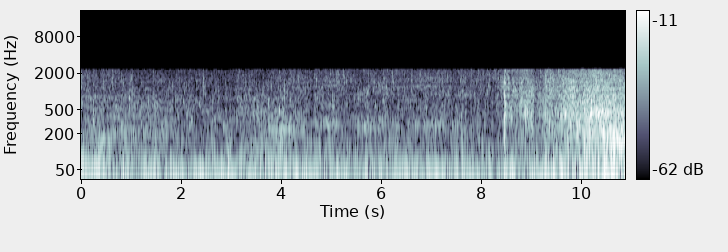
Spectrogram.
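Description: Slowed-down water from a slip-and-slide's sprinkler hose, a low, muffled spray. A sharp knock about eight and a half seconds in, then louder splashing as a child slides down the wet plastic toward the camera.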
